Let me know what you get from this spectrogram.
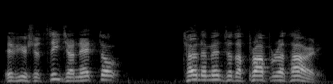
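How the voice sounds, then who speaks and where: A smug, scheming figure of authority in 1940s radio style. The voice is fairly high and forceful, heard through dull vintage sound. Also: male voice, fast. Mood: falsely polite. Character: smirking, scheming cousin with official authority. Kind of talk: 1940s radio drama acting. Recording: muffled, dated 1940s radio recording.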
